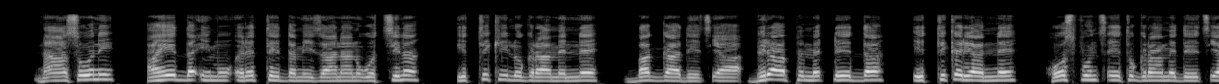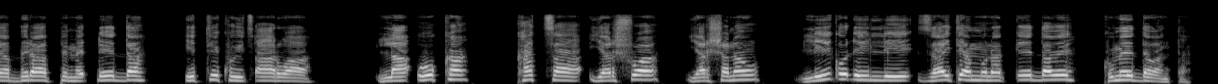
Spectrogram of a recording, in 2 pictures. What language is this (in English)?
Dawro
